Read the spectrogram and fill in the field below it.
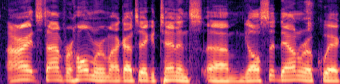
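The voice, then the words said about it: Southern accent. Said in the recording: “some of my best friends are Southerners. So I feel like it's okay for me to talk that way ... I am a Southerner ... If I get tired enough, that's how my voice sounds.”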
